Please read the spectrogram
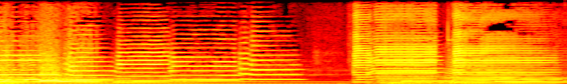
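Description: Tenor saxophone and trumpet playing a melody together over a low steady accompaniment: a local Kamba song arranged for horns. The horns break off briefly about two and a half seconds in, then come back in together.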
